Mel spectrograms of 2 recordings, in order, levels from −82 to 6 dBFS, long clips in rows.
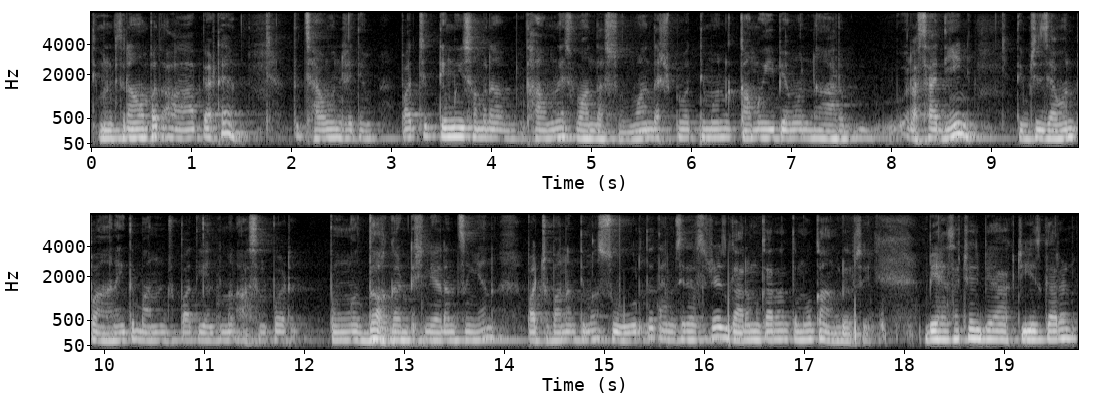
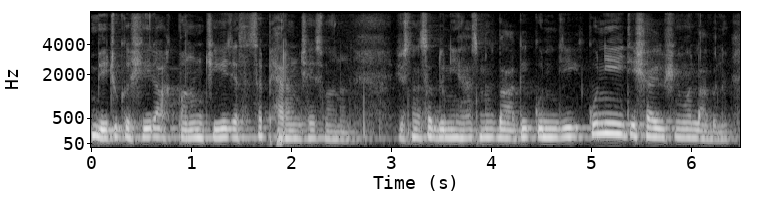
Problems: none marked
